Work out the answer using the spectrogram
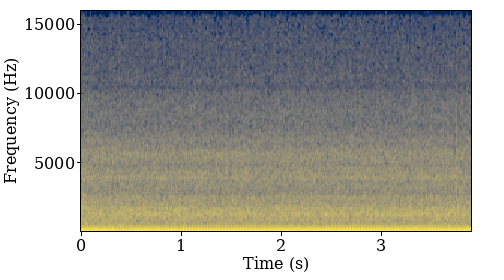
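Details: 2002 Pontiac Grand Prix started after ignition switch replacement: engine catches and settles into a smooth, even low rumble with no misses, knocks or ticks; healthy idle.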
